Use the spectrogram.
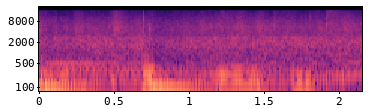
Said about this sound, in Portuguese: Dá uma salva de palmas para para quem veio aqui à frente.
